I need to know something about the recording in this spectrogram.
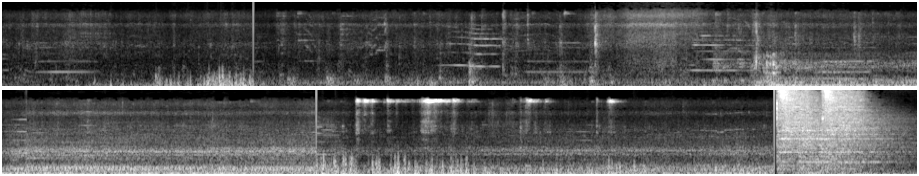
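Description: A small fishing boat's engine passing close by: a steady low drone that comes in about eight seconds in, swells, and runs until near the end.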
